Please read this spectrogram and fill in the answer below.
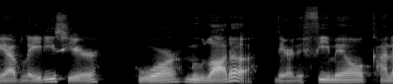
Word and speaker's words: mulatta: a light-skinned mulatto girl now the correct right kind of pronunciation she'd say mulatta girl which we have in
